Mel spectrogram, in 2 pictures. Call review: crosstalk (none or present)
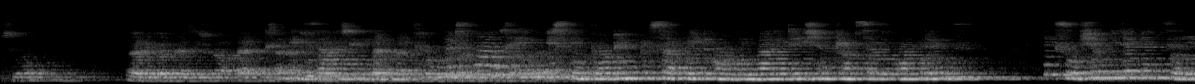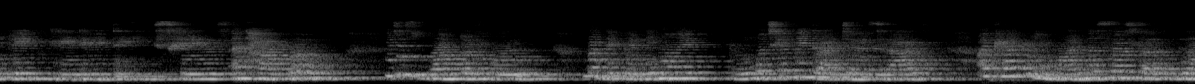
present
